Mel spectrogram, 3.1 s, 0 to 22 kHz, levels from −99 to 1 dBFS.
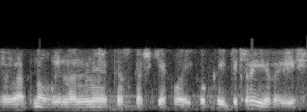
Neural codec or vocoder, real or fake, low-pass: none; real; 5.4 kHz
